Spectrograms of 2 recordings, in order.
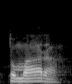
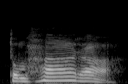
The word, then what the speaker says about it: تمہارا: A little bit difficult, but you have to know how to pronounce. Some people say tumhara. No, this is incorrect. The correct word is tumhara.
